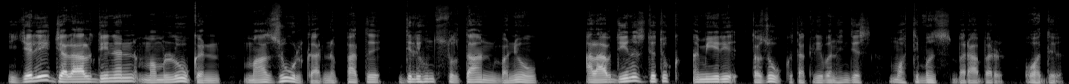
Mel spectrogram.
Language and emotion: Kashmiri, neutral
